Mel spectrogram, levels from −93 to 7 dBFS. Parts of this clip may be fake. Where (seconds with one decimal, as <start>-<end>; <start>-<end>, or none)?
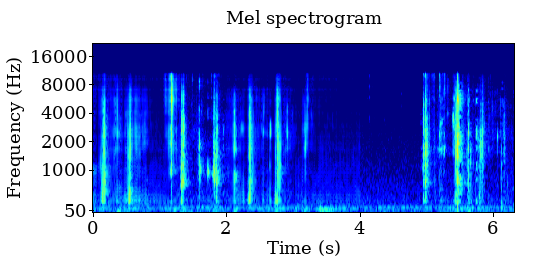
0.0-1.3; 2.0-4.0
